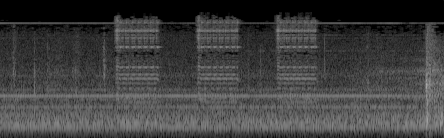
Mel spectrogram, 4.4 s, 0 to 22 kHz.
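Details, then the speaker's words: GE 21C3461 set, volume-down pressed: reed relay second from the right buzzes but never trips; coil shows continuity but supply voltage below the roughly 10 V expected. "so you hear that buzzing I push volume down that is the actual read relay second from the right vibrating but it's not tripping the [Music] relay"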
